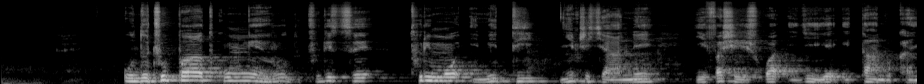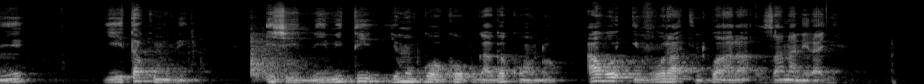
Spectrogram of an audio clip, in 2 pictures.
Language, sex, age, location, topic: Kinyarwanda, male, 18-24, Huye, health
